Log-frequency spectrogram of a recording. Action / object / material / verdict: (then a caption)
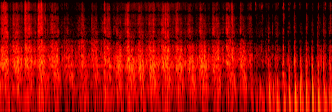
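scrape / knit fabric sneaker / knit fabric / none. Short nails scratch quickly across the knit upper and laces of a hollow pink knit-mesh sneaker with a ribbed sole edge. The result is a dense, bright, rustling scratch in fast, uneven bursts. Toward the end it breaks into sharper, more distinct strokes with a slight low thump.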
